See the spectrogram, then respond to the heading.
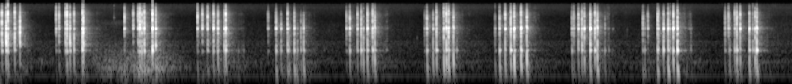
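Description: An empty purple plastic party cup held upside down is tapped and scratched with long acrylic nails. About a dozen short bursts of quick, bright clicking taps, each a rapid cluster, are separated by brief silences. A little soft scratching rustle fills a couple of the early gaps.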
